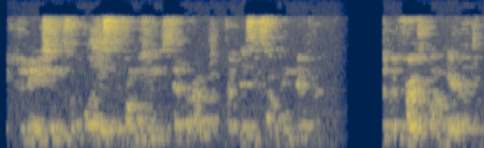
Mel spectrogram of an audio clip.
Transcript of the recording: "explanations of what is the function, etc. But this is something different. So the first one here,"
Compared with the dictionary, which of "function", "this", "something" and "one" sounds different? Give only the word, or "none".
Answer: none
